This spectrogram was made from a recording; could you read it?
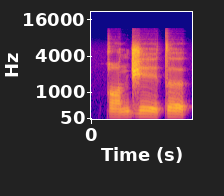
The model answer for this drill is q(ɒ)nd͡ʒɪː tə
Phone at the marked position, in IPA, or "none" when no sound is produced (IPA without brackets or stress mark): ɑ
